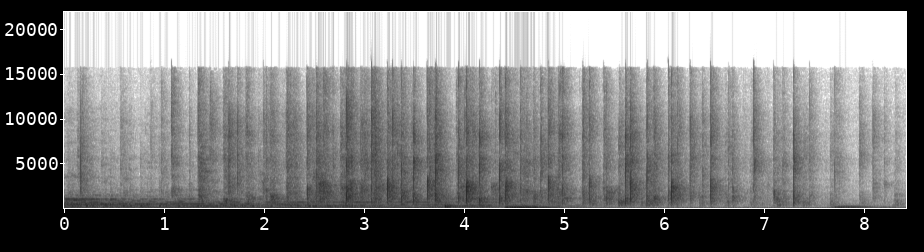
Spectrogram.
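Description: The last held note of a song fades out, then a small audience claps; the applause thins out over the last few seconds.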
